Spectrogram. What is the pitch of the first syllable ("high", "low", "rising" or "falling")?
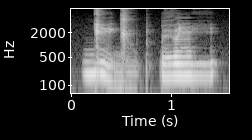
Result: falling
